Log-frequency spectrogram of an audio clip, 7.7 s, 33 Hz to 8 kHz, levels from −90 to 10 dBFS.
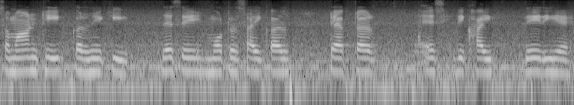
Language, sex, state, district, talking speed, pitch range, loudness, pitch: Hindi, female, Haryana, Jhajjar, 95 wpm, 185-195 Hz, -17 LUFS, 190 Hz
